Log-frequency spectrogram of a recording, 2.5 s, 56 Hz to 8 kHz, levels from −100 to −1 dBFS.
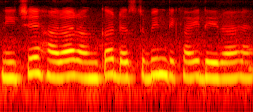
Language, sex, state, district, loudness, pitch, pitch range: Hindi, female, Bihar, Bhagalpur, -32 LUFS, 260 Hz, 255-280 Hz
